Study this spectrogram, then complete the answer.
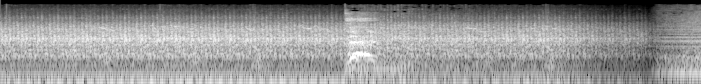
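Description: A small toy motor whirs as a toy tractor drives along.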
